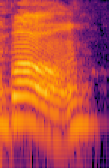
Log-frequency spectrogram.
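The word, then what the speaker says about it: beaux: that oh it's a bowl the way the b-e-a-u-x is pronounced bo which is weird i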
